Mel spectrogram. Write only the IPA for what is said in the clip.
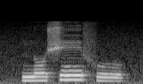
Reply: no˨ʃeː˦ fuː˨

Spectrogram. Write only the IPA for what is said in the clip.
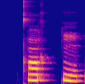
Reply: kʰɔ̃xkːĩ

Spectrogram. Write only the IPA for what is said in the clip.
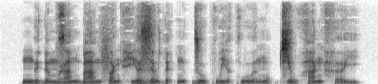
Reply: ŋɨ˧ɗə˧m ɣa˨˩nɓaː˨˦mfa˧˩ŋhi˨˦ə̯ zə˨˩wɗə˨˩t̚ŋə˦˥t̚ zu˧kwi˧˩ə̯ kwu˨˩ə̯ŋɔ˦˥p̚t͡ɕə˧˩w ha˧ŋhə˨˩j

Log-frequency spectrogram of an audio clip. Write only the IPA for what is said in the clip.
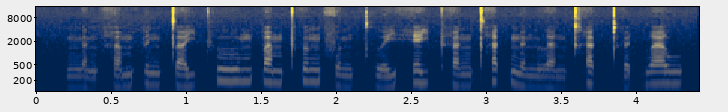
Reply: ŋɐ˨˩ŋhɐ˨˥m pɪ˧ŋ t̪ɐ˨˧jpʰuː˥m pɐ˥m pʰʊ˥ŋfʊ˨ŋ kʷʰe˨˥jhe˥j pʰɐ˧ŋt̪ʰɐ˥k̚n̪ɵ˨n lɐ˨nkʰɐ˥k̚pʰɵ˨˥t̚ wɐ˥w

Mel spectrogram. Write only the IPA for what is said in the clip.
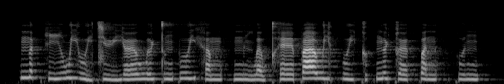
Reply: n̪ɐ˥k̚hiː˨˥w juː˨˩jt͡syː˨˩jœː˨˧ wɵ˧ɥt̪ʊ˧ŋpuː˥jhɐ˧m | n̪ɪ˨˩ŋwɐ˨˩wkʰɛː˨ paː˥wjɪ˨˥k̚uː˨jkʊ˨˥k̚ n̪ɵ˥ɥkœː˨˥k̚pɐ˧n | kʷɪ˧ŋ

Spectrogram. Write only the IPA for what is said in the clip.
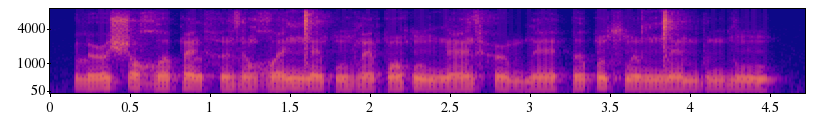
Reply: lə˞ʃɔ ʁʷəpæ̃l hə̃zə̃ʁʷɛŋ͡ǀɛ̃ pũvæ̃pɔ̃pũ ŋæ̃zhə˞ mbɛ̃ | əpə̃ sʷɛ̃ʊ̯ŋ͡ǀɛ̃mbə ndũ

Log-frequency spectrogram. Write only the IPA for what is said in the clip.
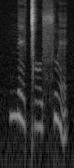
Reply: nɛǀɔ sʷɛ̃

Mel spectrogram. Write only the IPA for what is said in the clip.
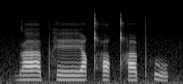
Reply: ɡaːpʰeːqʰo qʰɘpʰu

